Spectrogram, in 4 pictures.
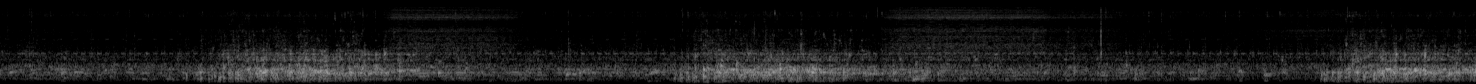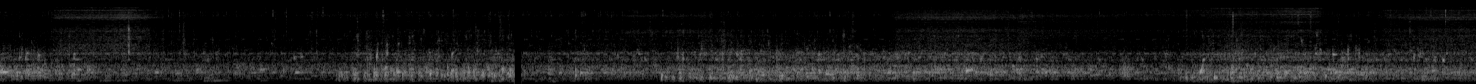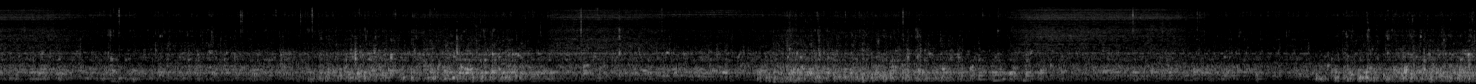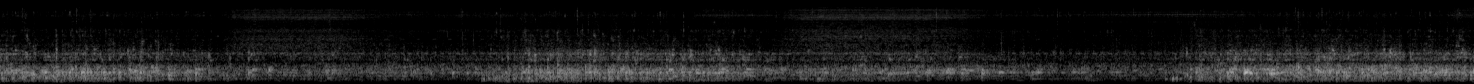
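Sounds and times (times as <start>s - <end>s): diver regulator bubbles: 1.8s - 4.6s, 5.7s - 9.5s, 13.2s - 15.8s, 17.7s - 40.1s, 41.2s - 47.2s, 48.9s - 54.1s, 55.9s - 59.0s
steady hiss: 3.2s - 18.2s, 19.8s - 37.6s, 38.6s - 42.8s, 46.1s - 49.2s, 51.3s - 56.2s.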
